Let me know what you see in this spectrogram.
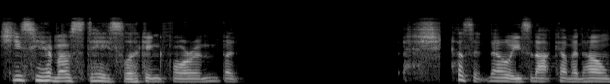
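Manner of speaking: whispered voice. Voicing a barmaid confiding to a player about Mel: whispering. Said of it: "kinda whispers in your ear".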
